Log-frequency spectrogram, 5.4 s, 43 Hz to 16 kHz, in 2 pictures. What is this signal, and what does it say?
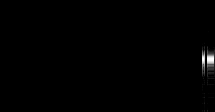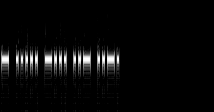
Morse code, heard as a keyed tone, about 40 wpm, 700 Hz. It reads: W5BUF
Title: USA Call Signs - 5 Characters - Repeated 3x - 40wpm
